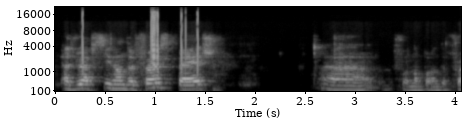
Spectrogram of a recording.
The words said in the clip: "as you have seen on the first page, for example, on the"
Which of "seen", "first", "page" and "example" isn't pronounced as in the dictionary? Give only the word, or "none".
example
